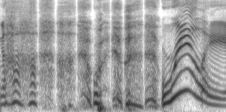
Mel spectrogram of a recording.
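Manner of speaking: slow put-on giggle. Retelling the car ride home and a companion's reaction; imitating Pat giggling. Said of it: "I can feel Pat like start giggling".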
